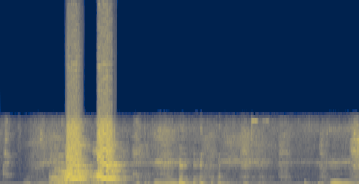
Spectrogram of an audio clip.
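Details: Male Jack Russell Terrier cross, a pet dog humping its owner's leg, gives two quick sharp barks in close succession. Low grumbling sounds and thin whine-like tones follow, with a faint steady hum underneath.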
